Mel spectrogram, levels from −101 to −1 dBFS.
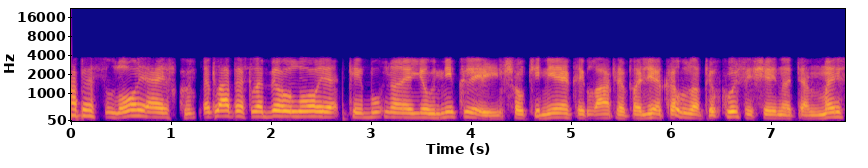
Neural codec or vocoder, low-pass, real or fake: codec, 16 kHz in and 24 kHz out, 1.1 kbps, FireRedTTS-2 codec; 3.6 kHz; fake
